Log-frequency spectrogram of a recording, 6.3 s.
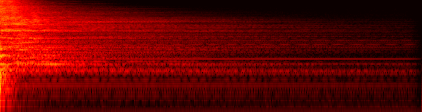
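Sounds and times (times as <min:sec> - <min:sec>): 
orchestral concert cymbal crash: 0:00.0 - 0:04.3.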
